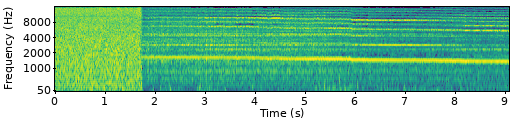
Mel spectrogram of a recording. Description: After testing the PTO for noises, we found out that at high RPMs the PTO bearings were making whining noises.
